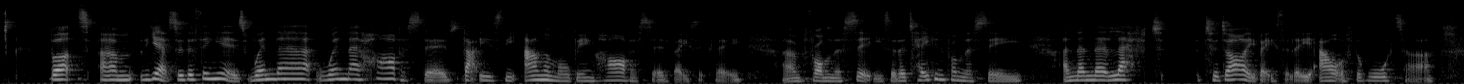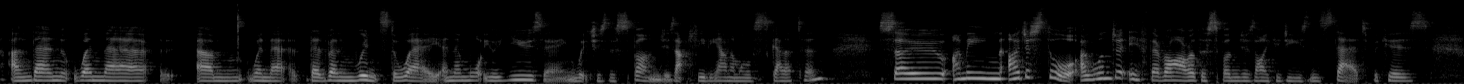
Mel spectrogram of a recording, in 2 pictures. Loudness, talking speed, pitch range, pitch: -38 LUFS, 170 wpm, 165-225 Hz, 190 Hz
